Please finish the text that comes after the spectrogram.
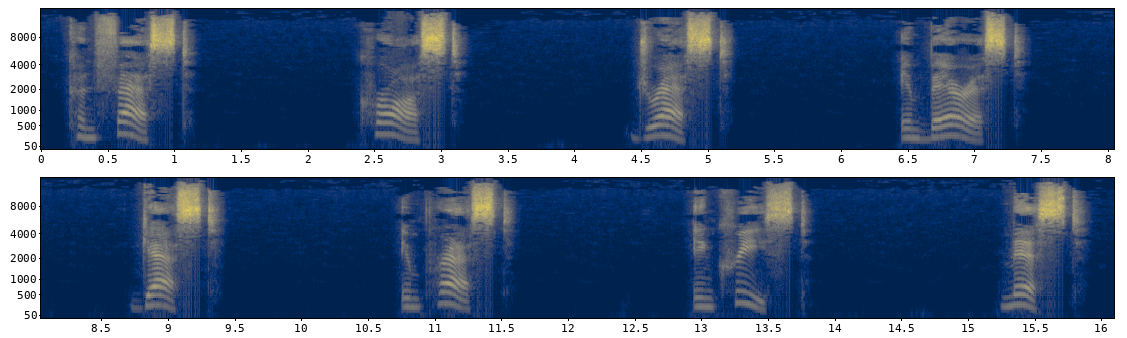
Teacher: e d is also pronounced like T after verbs ending with an S sound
